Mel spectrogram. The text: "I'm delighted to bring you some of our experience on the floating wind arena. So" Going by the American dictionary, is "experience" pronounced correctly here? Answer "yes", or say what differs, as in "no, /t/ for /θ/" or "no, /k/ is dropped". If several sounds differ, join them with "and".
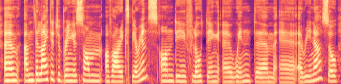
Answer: yes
